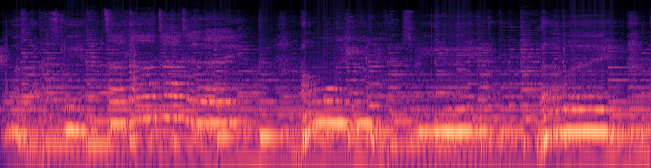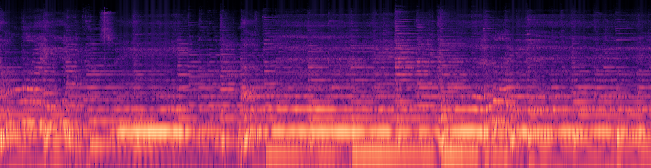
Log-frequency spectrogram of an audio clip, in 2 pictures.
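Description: Small acoustic band playing: a strummed acoustic guitar with a woman singing, and deeper bass notes growing stronger about two-thirds of the way through.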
